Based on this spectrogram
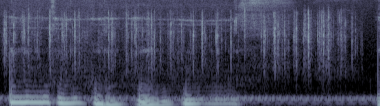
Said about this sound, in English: what are you typing? The password for us to get in this hangar.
